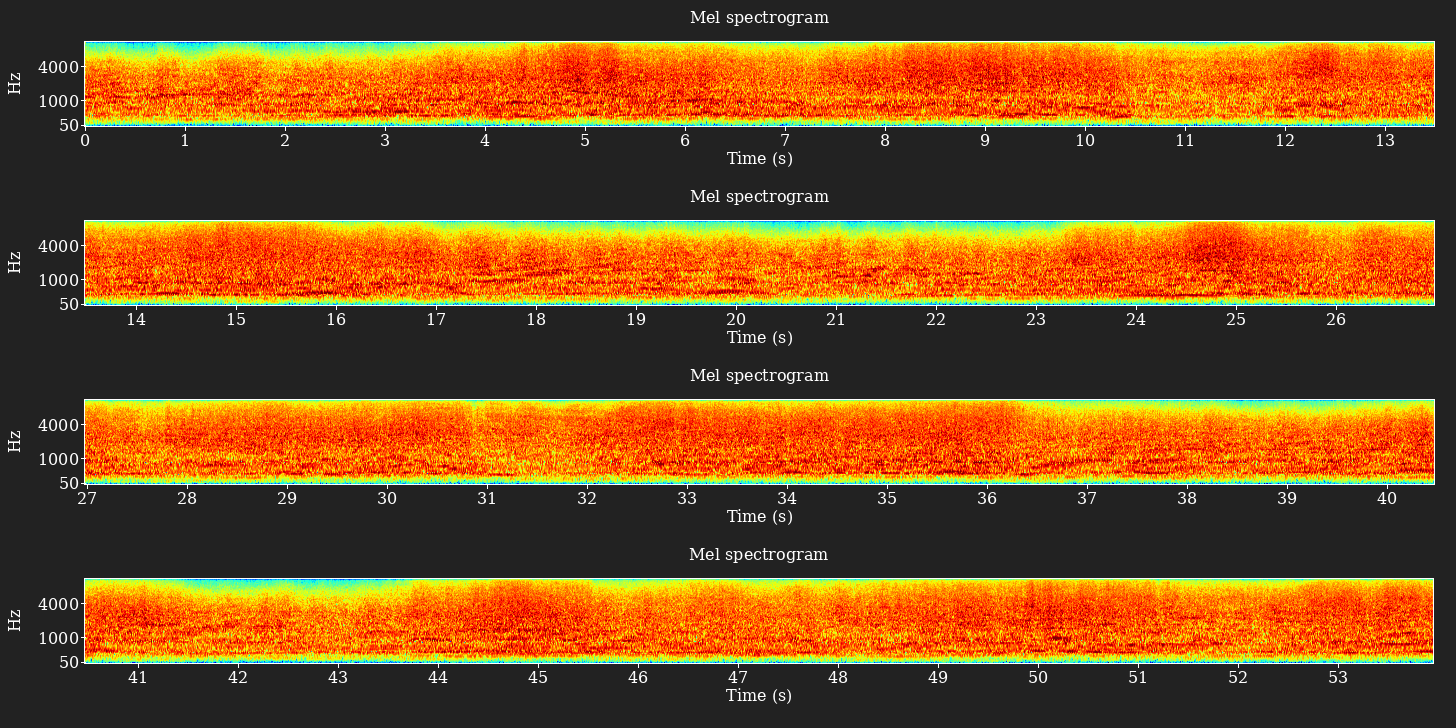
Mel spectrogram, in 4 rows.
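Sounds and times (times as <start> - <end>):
race car engines: 0.1 - 53.9.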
